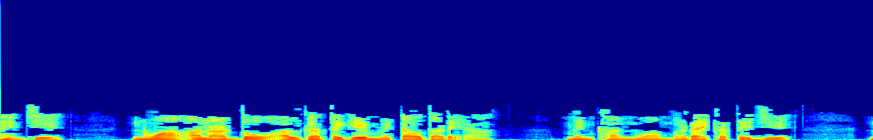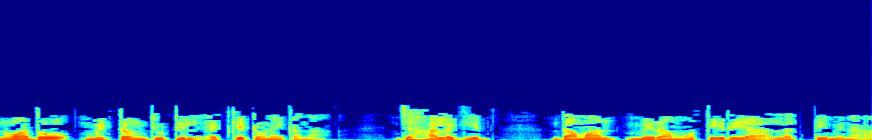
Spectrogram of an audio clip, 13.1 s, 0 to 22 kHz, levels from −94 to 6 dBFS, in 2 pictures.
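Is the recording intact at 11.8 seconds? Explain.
No. Pre-echo at 11.84 s: a short hiss of about 15 ms comes just before a sharp speech onset. The codec spreads quantisation noise across its whole block, so the noise meant for the loud attack also fills the quiet gap before it, and the onset sounds softened. The same stretch carries MP3 compression damage: nothing is left above 5.5 kHz, and the watery, swirly texture is likely caused by a very low bitrate, around 16 kbps, where weak frequency lines flicker on and off between frames.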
